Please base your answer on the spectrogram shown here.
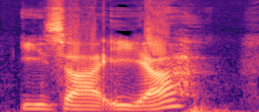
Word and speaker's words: Isaias: is a weird pronunciation for it but it's pronounced izaiah and before we get into this video i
